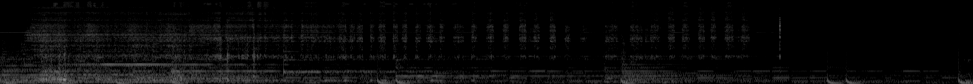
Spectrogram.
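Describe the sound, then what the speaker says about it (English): A TBK grinding machine grinds through a phone logic board toward the flex solder pads with a close, steady rasping hum. Fine rapid ratchet-like ticking runs through the middle before the sound thins out near the end. "Grinding through that should get us down to the solder pads on the flex."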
